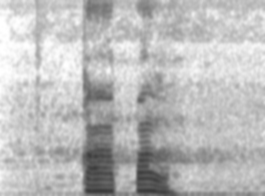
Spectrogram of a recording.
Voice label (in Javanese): "Kapal", Basa Jawa; Contoh pengucapan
